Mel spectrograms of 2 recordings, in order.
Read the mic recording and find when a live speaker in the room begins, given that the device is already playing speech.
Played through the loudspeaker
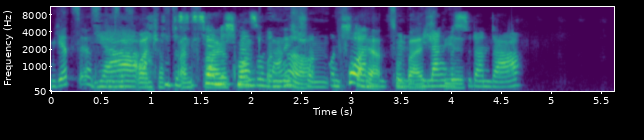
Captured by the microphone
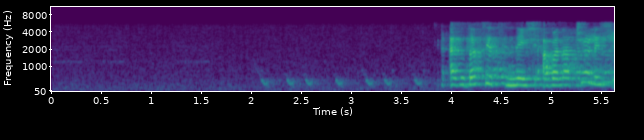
4.0 s

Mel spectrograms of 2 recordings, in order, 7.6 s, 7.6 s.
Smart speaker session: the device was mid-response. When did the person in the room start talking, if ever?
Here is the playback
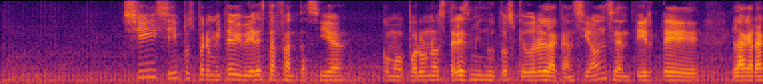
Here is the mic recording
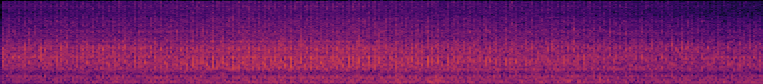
none

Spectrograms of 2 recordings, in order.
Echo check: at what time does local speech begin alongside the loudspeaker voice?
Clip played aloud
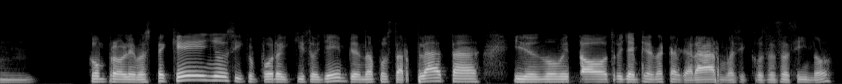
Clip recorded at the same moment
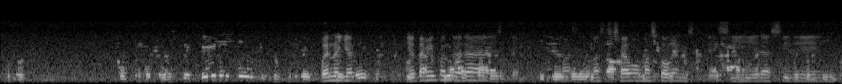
3.2 s

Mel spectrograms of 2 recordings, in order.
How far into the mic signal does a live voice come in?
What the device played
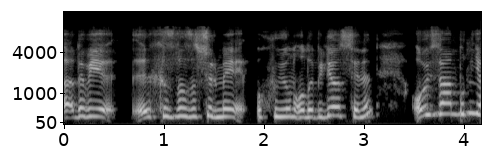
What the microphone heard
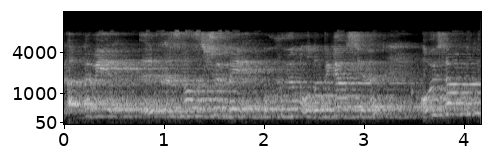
none

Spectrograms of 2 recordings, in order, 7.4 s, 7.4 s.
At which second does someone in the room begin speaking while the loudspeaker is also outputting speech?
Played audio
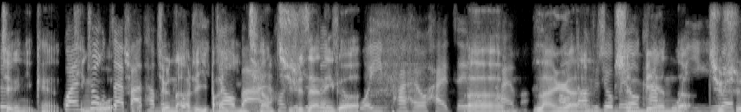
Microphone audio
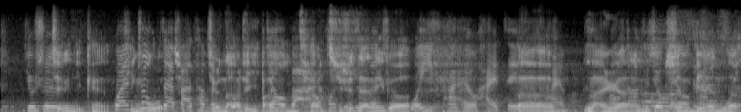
6.4 s

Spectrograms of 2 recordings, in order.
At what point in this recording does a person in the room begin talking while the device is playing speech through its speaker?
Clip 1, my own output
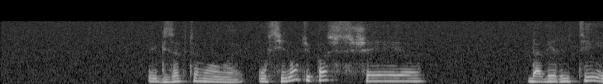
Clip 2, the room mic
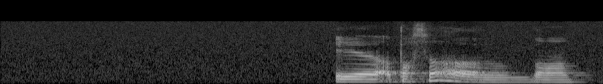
3.4 s

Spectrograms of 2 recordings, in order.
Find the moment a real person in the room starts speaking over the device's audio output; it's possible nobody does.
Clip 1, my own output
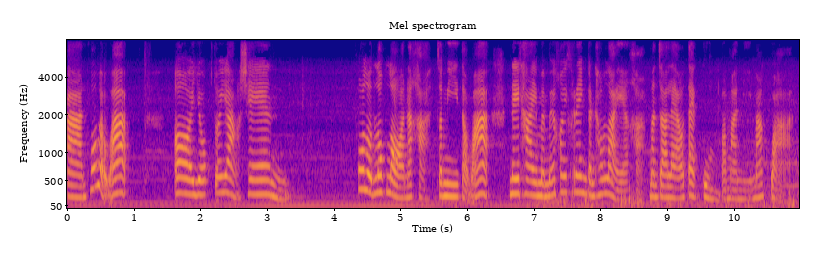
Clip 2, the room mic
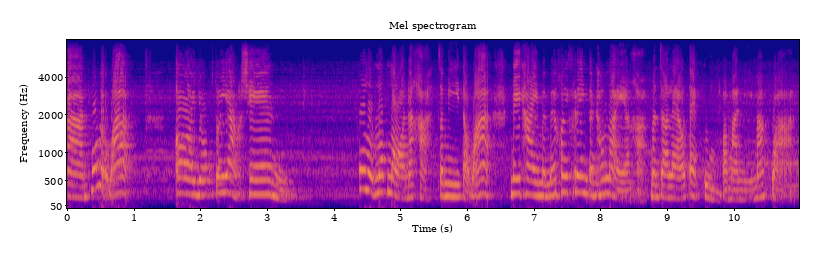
none

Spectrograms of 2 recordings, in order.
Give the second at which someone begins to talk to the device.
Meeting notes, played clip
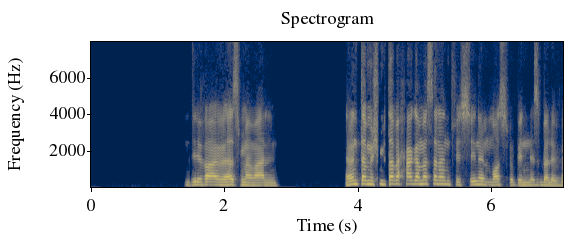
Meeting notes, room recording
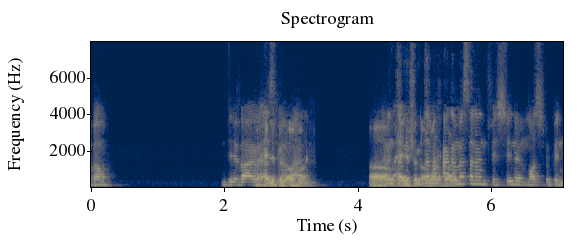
2.5 s

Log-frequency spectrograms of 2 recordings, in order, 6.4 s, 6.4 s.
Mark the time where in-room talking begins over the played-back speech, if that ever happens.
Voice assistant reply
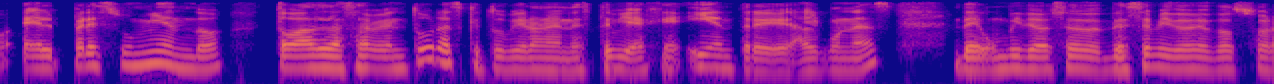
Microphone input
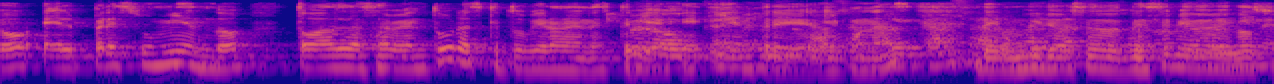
3.0 s

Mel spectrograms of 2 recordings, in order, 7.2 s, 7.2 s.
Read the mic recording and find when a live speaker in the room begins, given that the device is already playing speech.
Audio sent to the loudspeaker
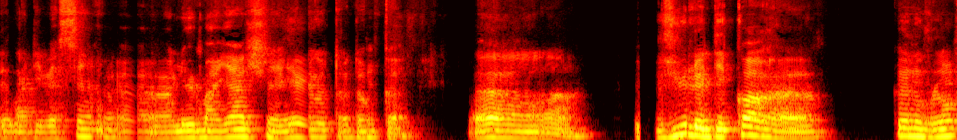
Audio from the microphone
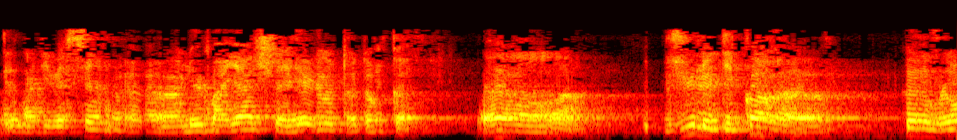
none

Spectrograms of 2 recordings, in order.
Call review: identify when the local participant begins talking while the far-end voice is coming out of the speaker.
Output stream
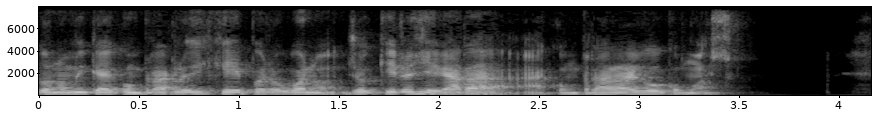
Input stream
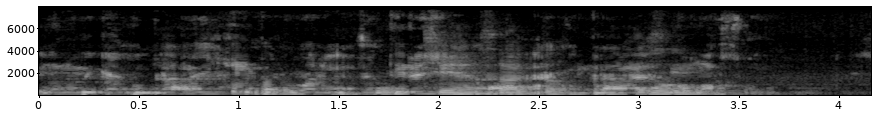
1.9 s

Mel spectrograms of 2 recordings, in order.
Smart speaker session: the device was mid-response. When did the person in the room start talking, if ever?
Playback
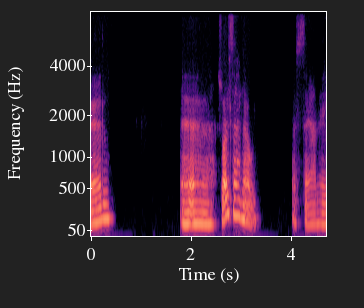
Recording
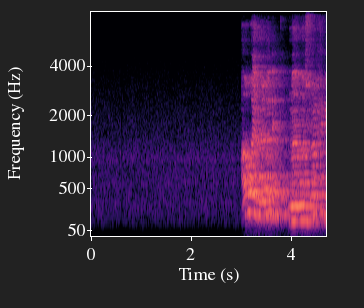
3.0 s

